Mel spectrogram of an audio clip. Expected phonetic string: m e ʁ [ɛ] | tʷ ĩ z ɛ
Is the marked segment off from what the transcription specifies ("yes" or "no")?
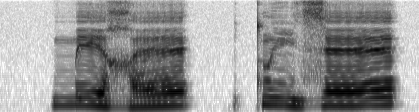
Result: no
